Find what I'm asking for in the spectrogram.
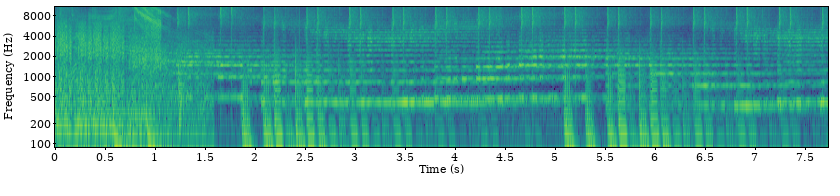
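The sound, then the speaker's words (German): A proton laser firing as a sci-fi effect: many crackling electronic zaps and bursts over sustained buzzing tones, with a sweeping tone near the start. The whole sequence is loud and busy. “Volle Energie auf den CD-Protonenlaser. Feuer frei.”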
